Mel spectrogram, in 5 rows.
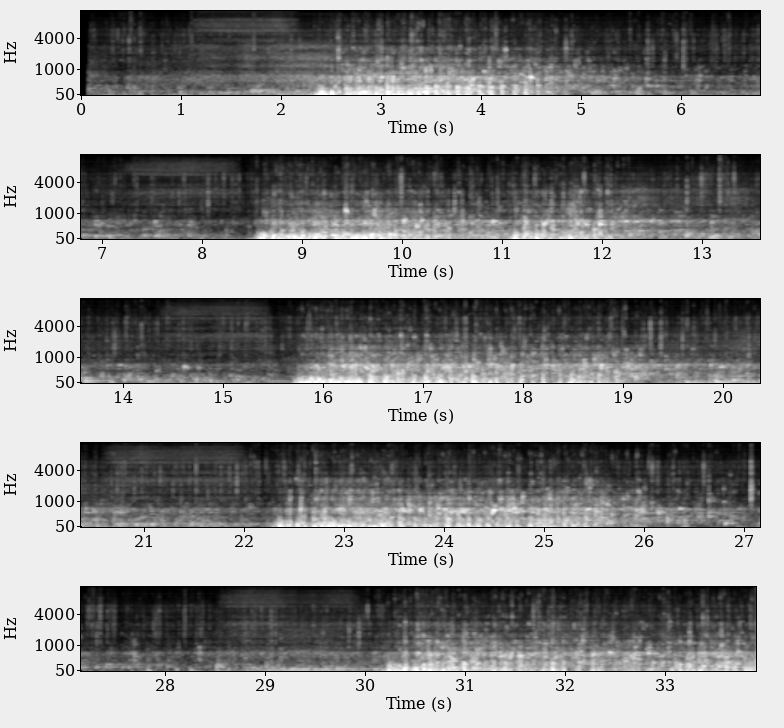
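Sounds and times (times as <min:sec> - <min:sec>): faint hiss of inhalation: 0:01.0 - 0:02.6, 0:07.2 - 0:08.5, 0:12.1 - 0:15.7, 0:20.0 - 0:22.3, 0:28.4 - 0:30.2
regulator exhaling bubbles underwater: 0:01.9 - 0:07.7, 0:08.4 - 0:14.8, 0:15.6 - 0:33.9.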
